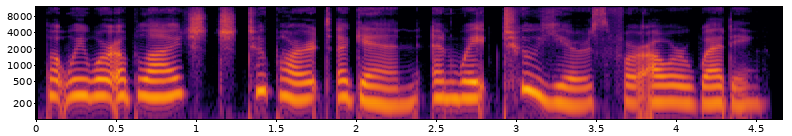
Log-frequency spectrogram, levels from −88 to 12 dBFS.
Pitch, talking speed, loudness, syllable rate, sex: 235 Hz, 180 wpm, -16 LUFS, 4.4 syllables/s, female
